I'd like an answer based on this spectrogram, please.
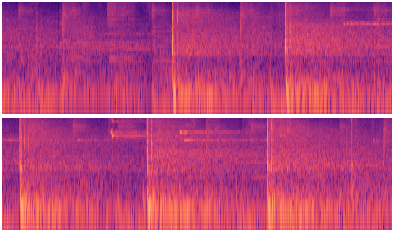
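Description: A basketball bounced on a hardwood gym floor, about five bounces roughly a second apart, each echoing in the hall.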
